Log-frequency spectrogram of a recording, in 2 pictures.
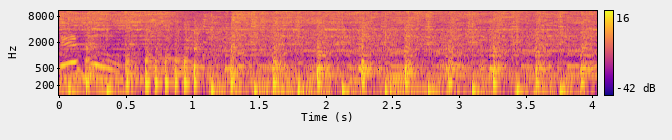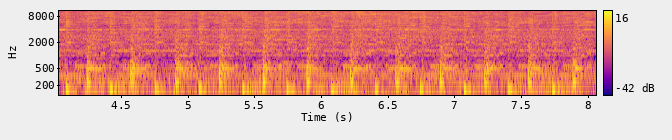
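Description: Punk band playing live, driven by a fast, steady drum-kit beat of bass drum and snare, about four strokes a second, under guitars; the full beat comes in about a second in.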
